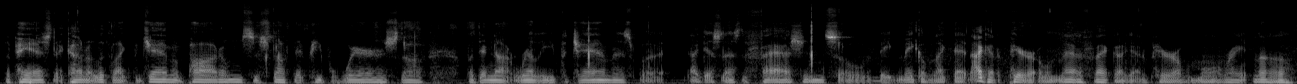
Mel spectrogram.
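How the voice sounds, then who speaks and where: Gravelly man rambling through a story. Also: on the low side, little pitch movement, a bit bright, slight background noise. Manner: rambling, halting, full of fillers and self-corrections. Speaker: vlogger recounting a dream. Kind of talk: casual storytelling.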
